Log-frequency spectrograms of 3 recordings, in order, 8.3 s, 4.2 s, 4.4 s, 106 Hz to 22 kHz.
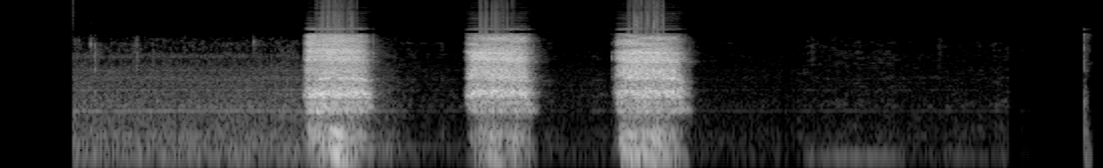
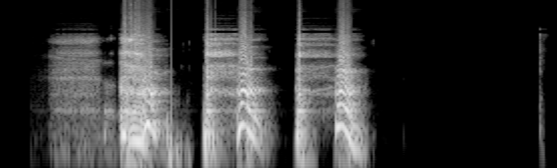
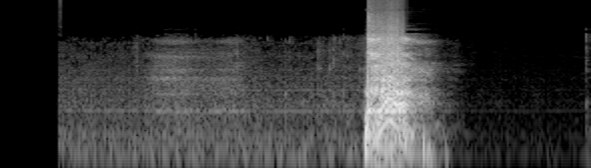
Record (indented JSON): {
  "exhalation_length": "8.3 s",
  "exhalation_amplitude": 32768,
  "exhalation_signal_mean_std_ratio": 0.35,
  "three_cough_length": "4.2 s",
  "three_cough_amplitude": 32768,
  "three_cough_signal_mean_std_ratio": 0.43,
  "cough_length": "4.4 s",
  "cough_amplitude": 32768,
  "cough_signal_mean_std_ratio": 0.27,
  "survey_phase": "beta (2021-08-13 to 2022-03-07)",
  "age": "65+",
  "gender": "Female",
  "wearing_mask": "No",
  "symptom_cough_any": true,
  "symptom_shortness_of_breath": true,
  "smoker_status": "Ex-smoker",
  "respiratory_condition_asthma": false,
  "respiratory_condition_other": true,
  "recruitment_source": "REACT",
  "submission_delay": "2 days",
  "covid_test_result": "Negative",
  "covid_test_method": "RT-qPCR"
}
